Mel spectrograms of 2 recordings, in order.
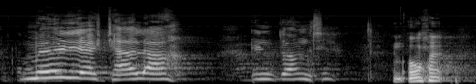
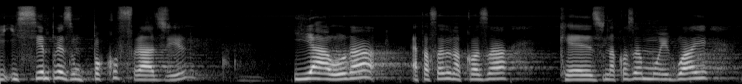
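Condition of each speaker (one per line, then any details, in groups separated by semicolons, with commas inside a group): Severe cerebral palsy; severe, from birth, seven years bedridden; walks after dance therapy
No condition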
